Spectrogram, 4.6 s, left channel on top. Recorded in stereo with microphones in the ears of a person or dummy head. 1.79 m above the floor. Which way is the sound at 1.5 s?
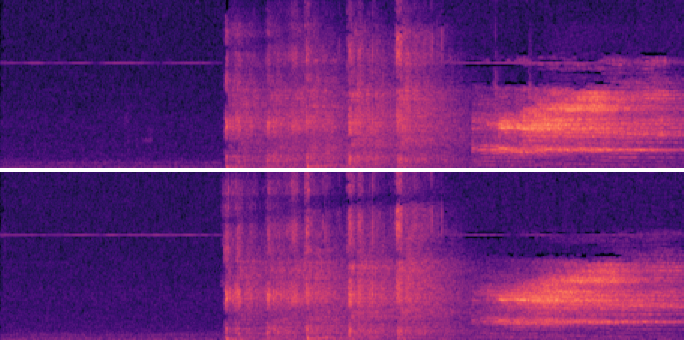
10° right (ahead or behind).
